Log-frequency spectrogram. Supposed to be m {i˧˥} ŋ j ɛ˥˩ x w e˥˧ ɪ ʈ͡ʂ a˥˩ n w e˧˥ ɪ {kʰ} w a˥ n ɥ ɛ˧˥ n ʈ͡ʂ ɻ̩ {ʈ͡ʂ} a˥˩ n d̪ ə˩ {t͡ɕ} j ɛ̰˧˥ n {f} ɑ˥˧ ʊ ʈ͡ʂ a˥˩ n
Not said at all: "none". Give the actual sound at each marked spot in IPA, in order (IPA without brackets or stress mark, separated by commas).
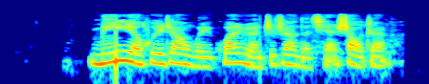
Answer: i˧˥, k, ʈ͡ʂ, t͡ɕʰ, ʂ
